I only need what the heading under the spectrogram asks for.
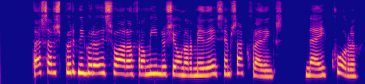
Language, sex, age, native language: Icelandic, female, 50-59, Icelandic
